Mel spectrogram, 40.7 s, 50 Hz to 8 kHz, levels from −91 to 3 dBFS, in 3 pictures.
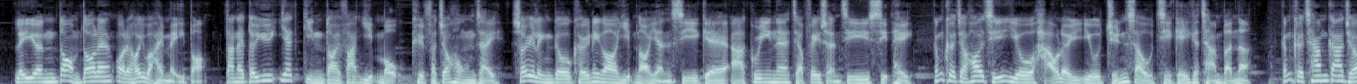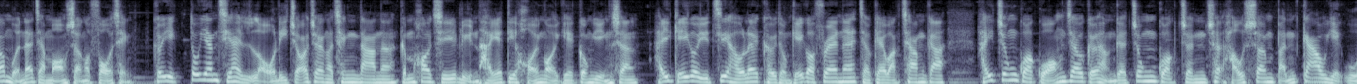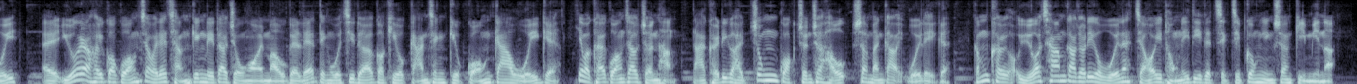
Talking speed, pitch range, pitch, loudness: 360 characters per minute, 100-140 Hz, 115 Hz, -15 LUFS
